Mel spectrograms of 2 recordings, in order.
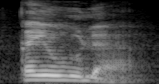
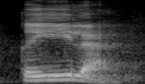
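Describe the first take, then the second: First: The first vowel is i tinged with u. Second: The first vowel is a pure long i. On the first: "Qiula seolah-olah ada bunyi dhammahnya" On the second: "Kalau dikasrahkan fa berarti innya dari waw menjadi ya"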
